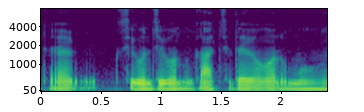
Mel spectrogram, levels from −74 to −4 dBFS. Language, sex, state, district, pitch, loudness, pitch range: Chakma, male, Tripura, West Tripura, 100 Hz, -19 LUFS, 95-100 Hz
